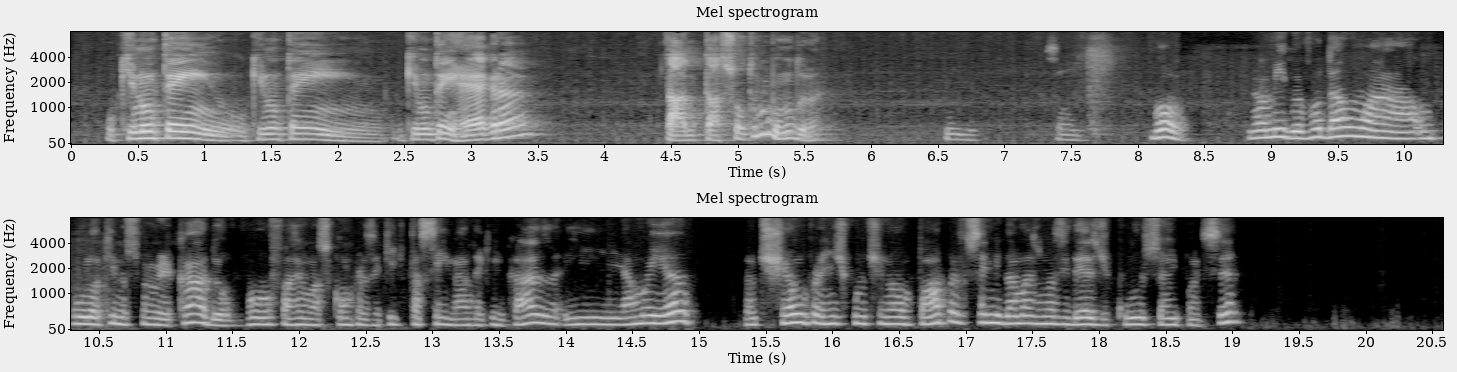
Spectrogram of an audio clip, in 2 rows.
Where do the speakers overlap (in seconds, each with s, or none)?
none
